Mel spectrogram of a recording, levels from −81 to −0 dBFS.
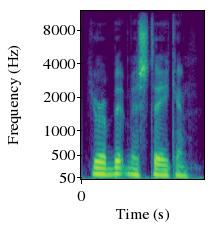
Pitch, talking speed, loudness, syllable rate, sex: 110 Hz, 195 wpm, -14 LUFS, 7.1 syllables/s, male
